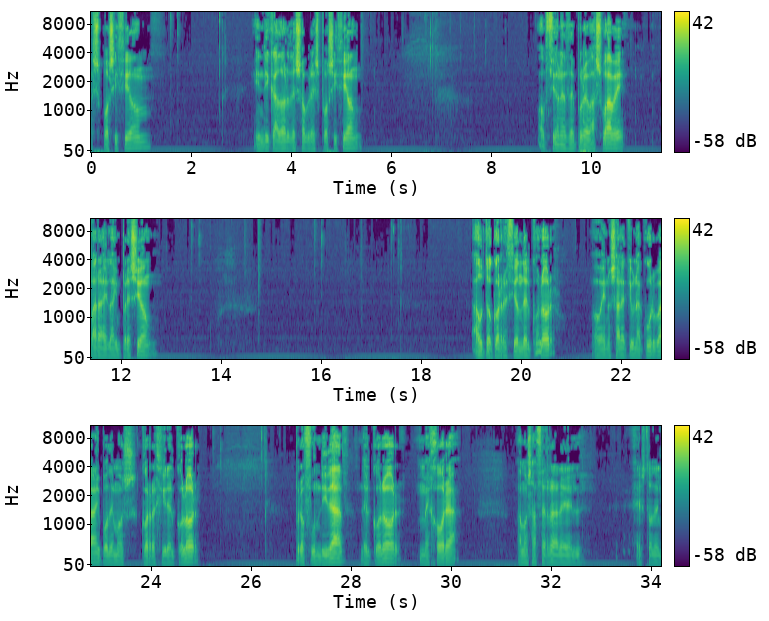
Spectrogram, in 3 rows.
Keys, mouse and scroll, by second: 1.8 click, 3.7 click, 6.9 click, 9.5 click, 11.8 click, 13.6 click, 16.1 click, 17.7 click, 19.3 click, 25.5 click, 27.4 click.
